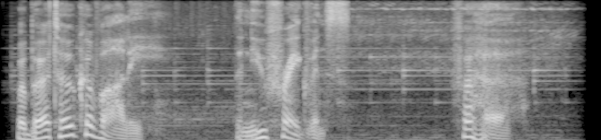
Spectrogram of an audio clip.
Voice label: Commercial Perfume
